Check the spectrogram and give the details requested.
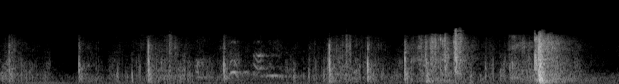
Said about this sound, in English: I'm going to walk over to that window and look out of it. A moment later, I'm going to turn around, and you will have gone quietly out of the door.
